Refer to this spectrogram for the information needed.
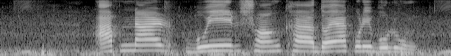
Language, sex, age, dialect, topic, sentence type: Bengali, female, 31-35, Northern/Varendri, banking, question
